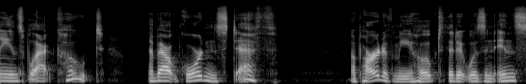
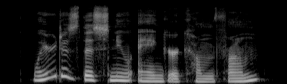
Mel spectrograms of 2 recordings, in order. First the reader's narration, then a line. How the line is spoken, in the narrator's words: I murmured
